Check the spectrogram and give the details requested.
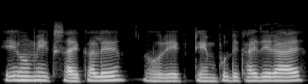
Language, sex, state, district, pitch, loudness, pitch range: Hindi, male, Jharkhand, Deoghar, 175 Hz, -17 LUFS, 160-190 Hz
